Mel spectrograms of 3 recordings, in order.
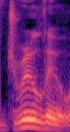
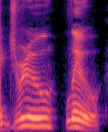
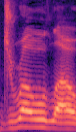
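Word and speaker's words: Droeloe: Second to last artist is Drew Liu, and yes, it is pronounced that way, Drew Liu, like the word true, confirmed by the artists themselves. Not Drolo or anything like that.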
